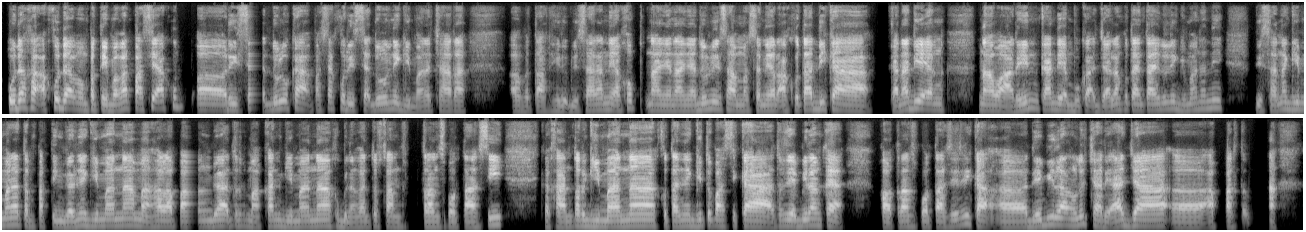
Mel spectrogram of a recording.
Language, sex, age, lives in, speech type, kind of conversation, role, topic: Indonesian, male, 30-34, Indonesia, conversation, podcast, guest, Bagaimana Anda memutuskan untuk pindah ke kota atau negara lain?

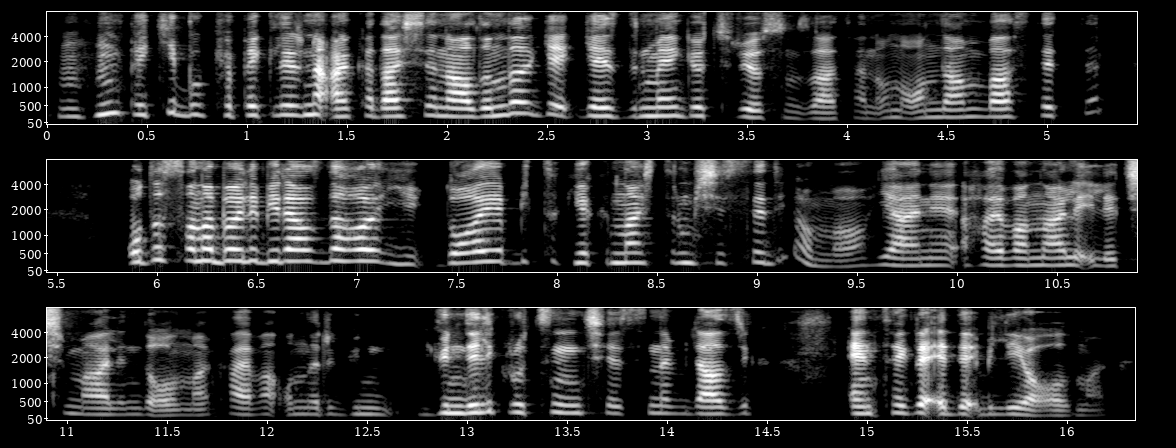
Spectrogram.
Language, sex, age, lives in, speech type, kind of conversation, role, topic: Turkish, female, 25-29, Germany, conversation, podcast, host, Şehirde yaşarken doğaya nasıl yakın hissedebilir ve doğayla bağını nasıl güçlendirebilirsin?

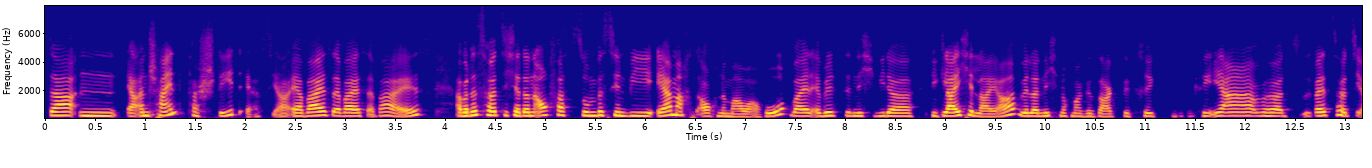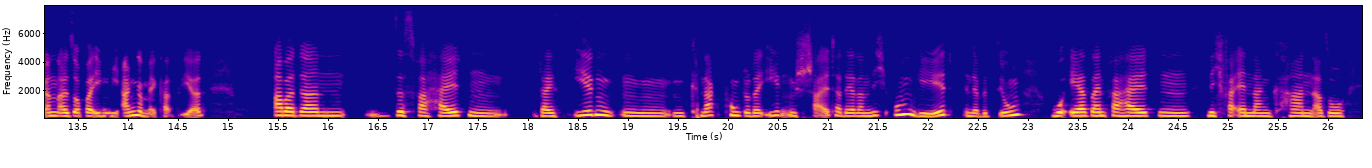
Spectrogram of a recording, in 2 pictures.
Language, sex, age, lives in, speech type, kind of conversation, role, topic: German, female, 35-39, United States, conversation, advice, advisor, Wie kann ich daran arbeiten, meinem Partner wieder zu vertrauen?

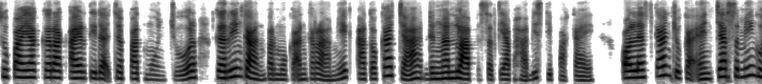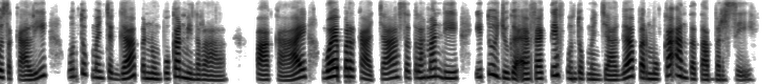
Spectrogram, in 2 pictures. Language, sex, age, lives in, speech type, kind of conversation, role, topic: Indonesian, female, 45-49, Indonesia, read, expert-assistant, expert, Bagaimana cara memulai hidup lebih ramah lingkungan dengan langkah sederhana?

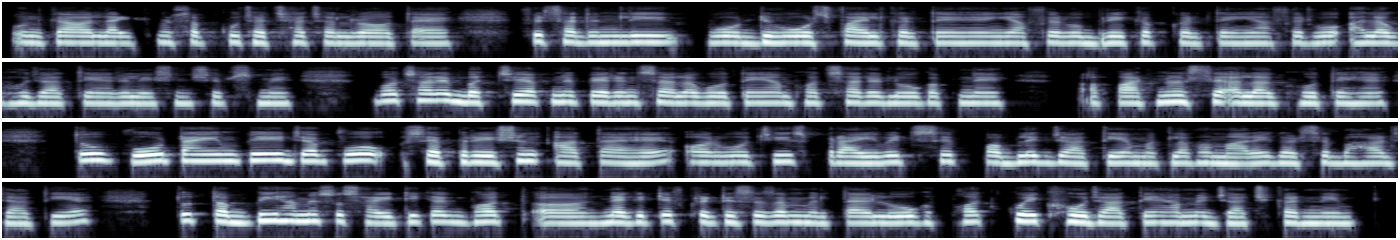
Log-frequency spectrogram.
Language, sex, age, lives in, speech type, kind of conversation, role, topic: Hindi, female, 30-34, India, conversation, podcast, host, Negative comments aane par aap apni reputation kaise sambhalte ho?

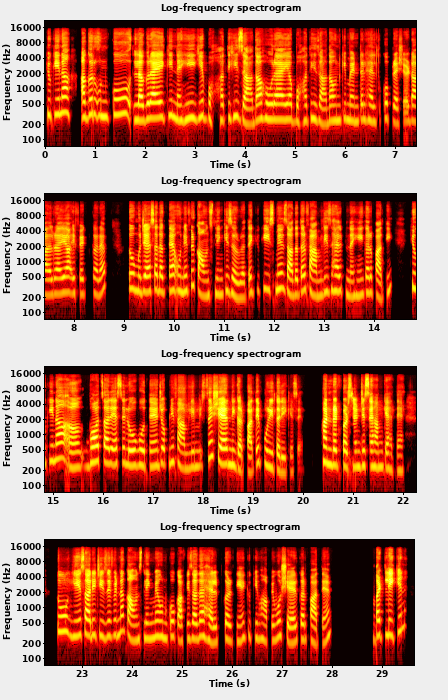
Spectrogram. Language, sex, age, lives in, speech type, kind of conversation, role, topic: Hindi, female, 50-54, India, conversation, podcast, guest, Family expectations ke pressure mein mental health ko ignore karna: aap kya suggest karenge?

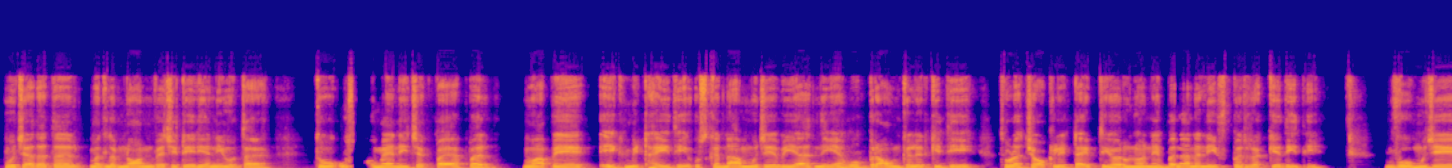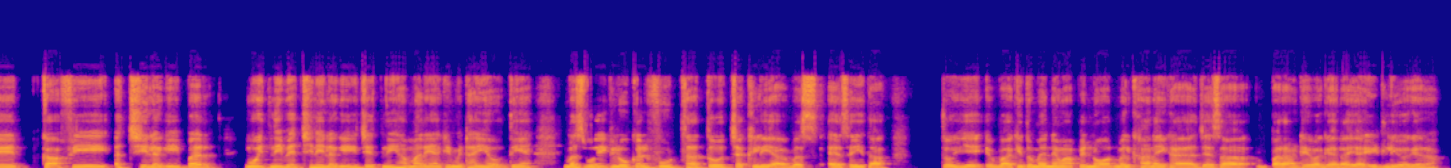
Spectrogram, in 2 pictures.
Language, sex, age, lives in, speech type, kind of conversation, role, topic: Hindi, male, 20-24, India, conversation, podcast, guest, Tumhara sabse yaadgaar safar ka kaunsa anubhav raha?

